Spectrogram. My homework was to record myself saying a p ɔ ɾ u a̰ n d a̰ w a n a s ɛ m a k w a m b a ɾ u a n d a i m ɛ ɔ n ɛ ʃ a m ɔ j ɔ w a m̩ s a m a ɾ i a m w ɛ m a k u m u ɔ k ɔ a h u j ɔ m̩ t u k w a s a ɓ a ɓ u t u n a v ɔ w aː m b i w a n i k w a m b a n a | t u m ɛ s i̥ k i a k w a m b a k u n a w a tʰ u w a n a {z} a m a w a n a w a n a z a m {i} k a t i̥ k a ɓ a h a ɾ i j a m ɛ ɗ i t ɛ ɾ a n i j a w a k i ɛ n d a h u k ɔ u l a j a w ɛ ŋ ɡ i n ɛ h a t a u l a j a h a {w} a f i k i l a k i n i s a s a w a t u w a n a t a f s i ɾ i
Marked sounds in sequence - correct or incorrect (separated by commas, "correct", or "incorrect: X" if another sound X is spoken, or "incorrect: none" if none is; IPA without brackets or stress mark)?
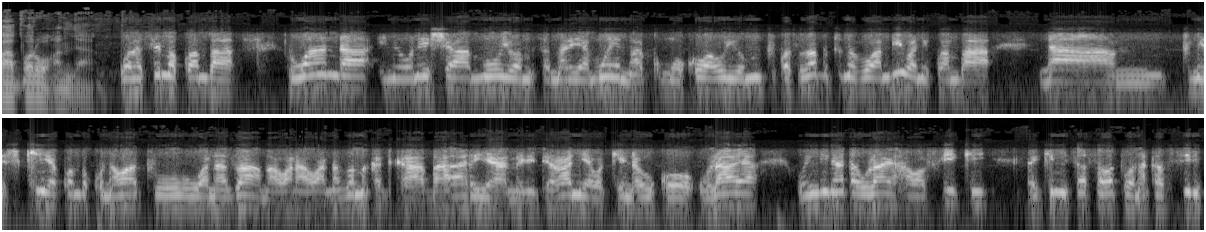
correct, incorrect: a, correct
